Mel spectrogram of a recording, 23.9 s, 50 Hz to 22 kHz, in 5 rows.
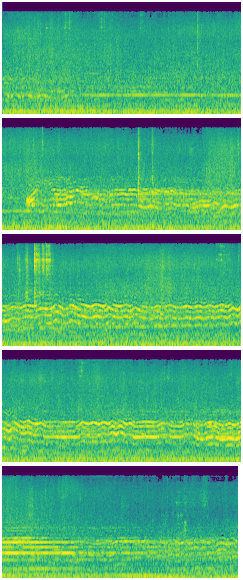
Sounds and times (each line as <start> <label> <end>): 0.0 Ezan (Islam prayer) 23.8
0.0 background boat sounds 23.8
